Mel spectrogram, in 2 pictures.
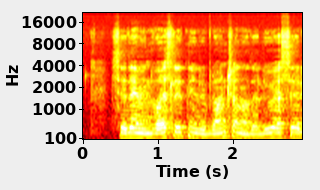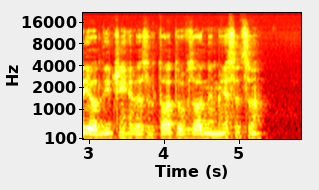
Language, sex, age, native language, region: Slovenian, male, 30-49, Slovenian, Drava region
